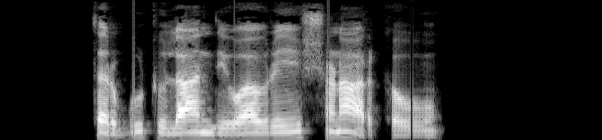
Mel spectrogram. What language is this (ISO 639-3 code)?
pus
